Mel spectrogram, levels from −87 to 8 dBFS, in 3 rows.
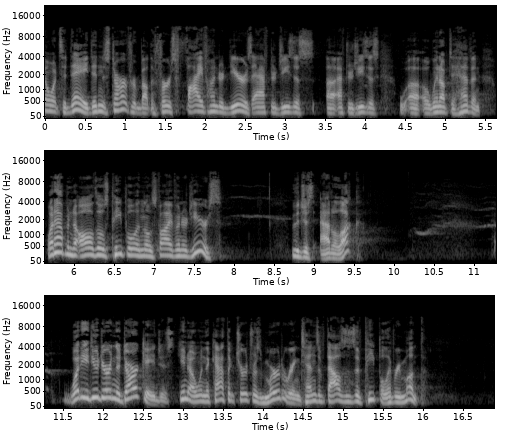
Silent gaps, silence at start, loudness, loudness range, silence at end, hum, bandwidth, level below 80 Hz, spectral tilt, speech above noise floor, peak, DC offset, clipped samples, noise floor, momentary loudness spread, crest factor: none; 0 s; -27 LUFS; 4 LU; 0.9 s; none; 11.5 kHz; -74 dBFS; -5.5 dB/octave; 45 dB; -10 dBFS; under 0.1%; under 0.1%; -72 dBFS; 8 LU; 18 dB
